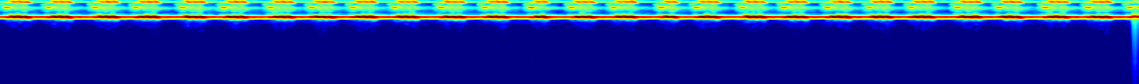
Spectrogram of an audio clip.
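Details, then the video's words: Cricket calling loudly indoors at night in a room: a steady, shrill, high-pitched chirping made of rapid even pulses that run without a break through the whole stretch, with no other sounds. "Cricket making loud sounds at night in a room"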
